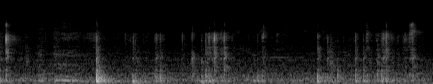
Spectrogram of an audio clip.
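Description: Microphone handling noise against clothing: soft rustling with scattered light clicks and one sharp knock about a second in.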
